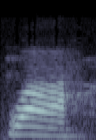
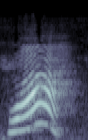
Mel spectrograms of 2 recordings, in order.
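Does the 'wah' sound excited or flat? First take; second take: flat; excited. First: It sounds flat and unexcited, without high pitch. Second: It sounds happy and excited, with high pitch. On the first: The speaker calls it wrong. "Jangan pula" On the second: The speaker calls it right.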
